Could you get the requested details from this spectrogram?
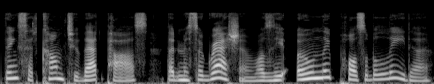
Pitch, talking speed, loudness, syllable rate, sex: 220 Hz, 195 wpm, -17 LUFS, 4.7 syllables/s, female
